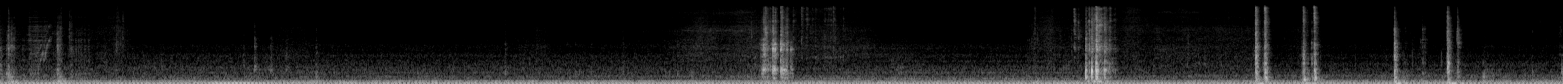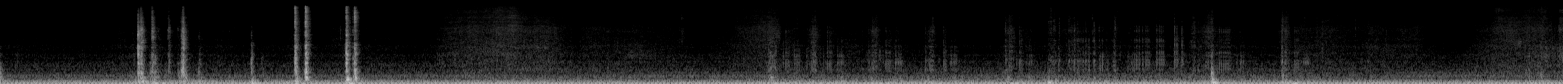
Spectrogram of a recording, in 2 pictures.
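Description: SsangYong Korando's engine idling steadily, heard from inside the cabin. Over it come a scattering of sharp clicks, bunched in the middle, as the overhead console light switches and the sun visor are worked by hand.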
